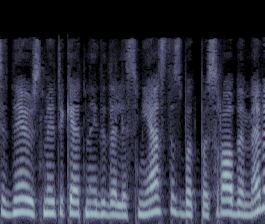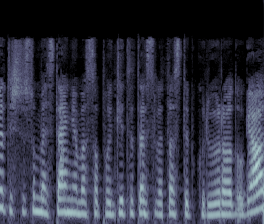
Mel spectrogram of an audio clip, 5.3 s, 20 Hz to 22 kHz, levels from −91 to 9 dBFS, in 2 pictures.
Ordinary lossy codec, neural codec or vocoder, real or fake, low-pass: AAC, 32 kbps; codec, 24 kHz, 0.9 kbps, WavTokenizer, medium speech release version 1; fake; 10.8 kHz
